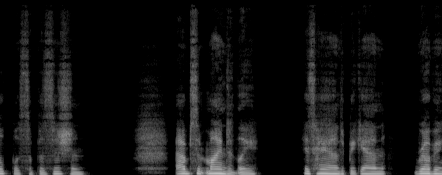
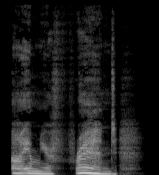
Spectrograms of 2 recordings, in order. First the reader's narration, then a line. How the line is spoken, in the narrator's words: groaned out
